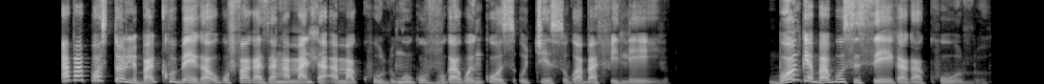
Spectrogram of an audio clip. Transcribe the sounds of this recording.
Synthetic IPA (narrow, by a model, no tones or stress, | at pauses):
aβapʼɔstʼoliβaǃʰuβɛɣauɣufaɣazaŋamand͡ɮʱa̰ʔa̰makʰuluŋoɣuvuɣaɣwɛŋkʼosiud̥ʒ̥ʱesuɣwaβafilɛːjɔ | βɔŋkʼɛβaβusisɛɣaɣakʰuːlu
